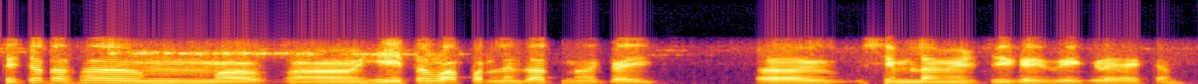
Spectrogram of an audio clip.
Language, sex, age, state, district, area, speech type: Marathi, male, 30-45, Maharashtra, Buldhana, urban, conversation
